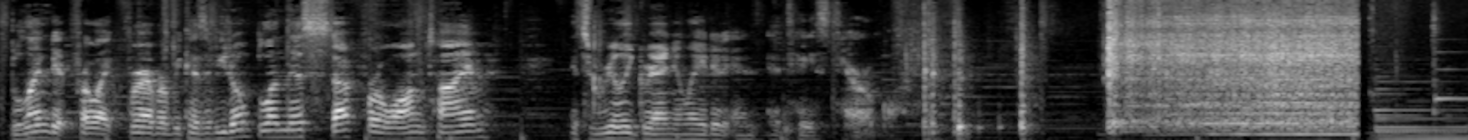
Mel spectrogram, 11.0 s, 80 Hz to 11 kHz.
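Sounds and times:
blender motor blending ice: 8.3 - 10.2.

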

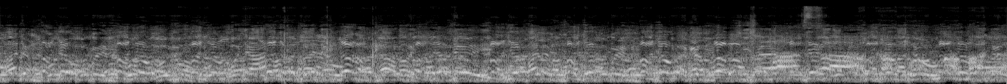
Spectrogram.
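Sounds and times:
several voices talking: 0.0 - 10.0.

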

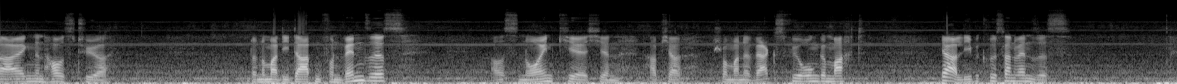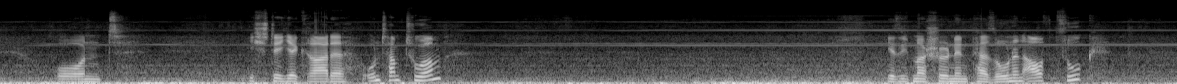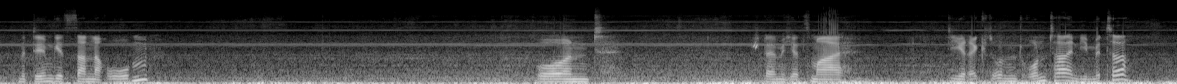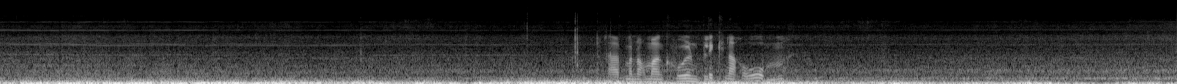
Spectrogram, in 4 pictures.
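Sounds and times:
faint steady high tones: 0.0 - 40.6
faint high-pitched whine: 0.0 - 47.0
wind buffeting microphone: 0.0 - 47.0.

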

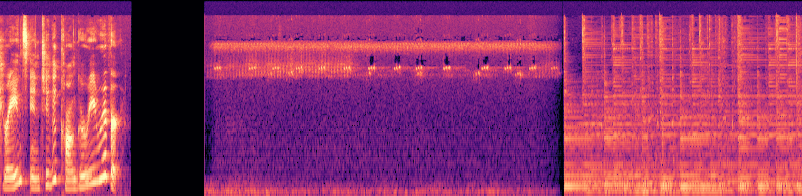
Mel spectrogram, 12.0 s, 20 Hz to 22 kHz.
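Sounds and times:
insects trilling: 3.1 - 8.4
short insect chirps: 3.1 - 8.4.

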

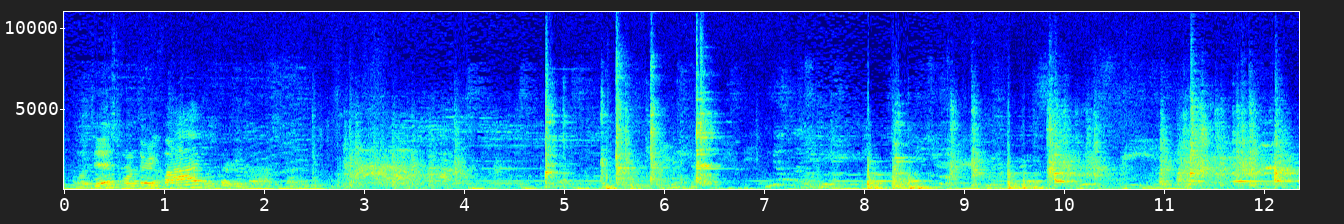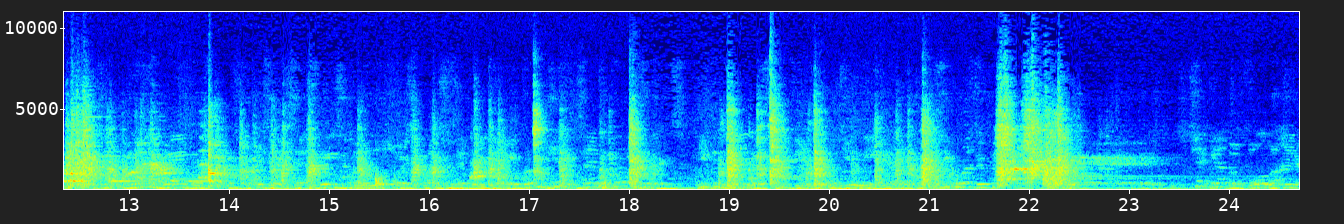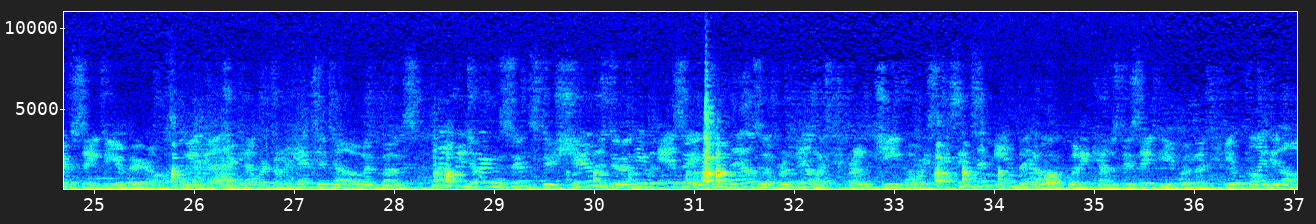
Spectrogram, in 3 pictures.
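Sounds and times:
indistinct voices: 0.0 - 37.0
music: 0.0 - 37.0
weight plates clanking on barbell: 2.4 - 34.6.

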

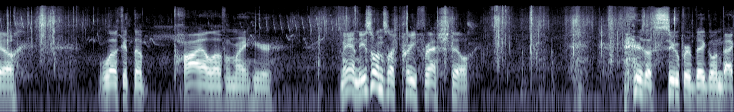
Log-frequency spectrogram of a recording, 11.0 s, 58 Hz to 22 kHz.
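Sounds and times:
footsteps through grass and leaves: 0.0 - 1.9, 3.8 - 10.3
undergrowth rustling: 0.0 - 11.0.

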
